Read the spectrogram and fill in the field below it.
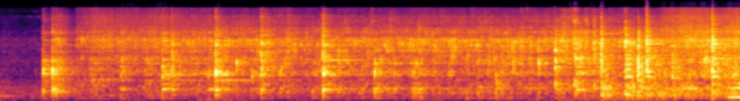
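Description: Onions hit hot oil for a plantain rice dish, a sudden burst of sizzling that continues with clicking spatula stirs and pan scrapes, growing busier toward the end.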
